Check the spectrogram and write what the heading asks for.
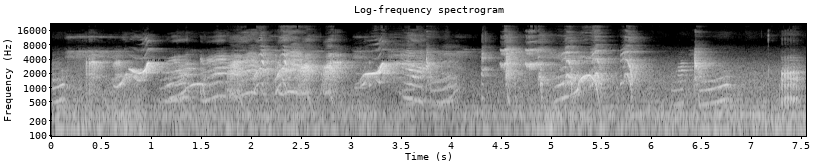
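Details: Indian ringneck parakeet making loud noise: dense bursts of harsh, harmonic squawks and short rising-falling whistled notes, several overlapping, with a faint low hum underneath.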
